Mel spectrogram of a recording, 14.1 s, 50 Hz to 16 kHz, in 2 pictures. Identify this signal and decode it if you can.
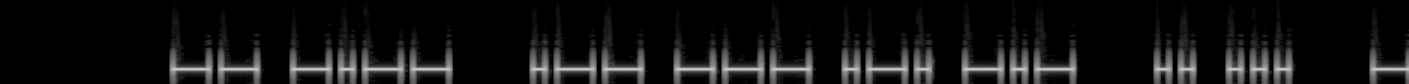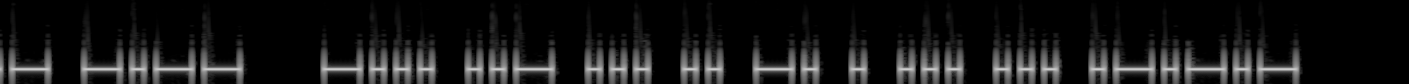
Morse code, heard as a keyed tone, about 20 wpm, 700 Hz. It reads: MY WORK IS MY BUSINESS.
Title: Sentences from Top 600 Words 20wpm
